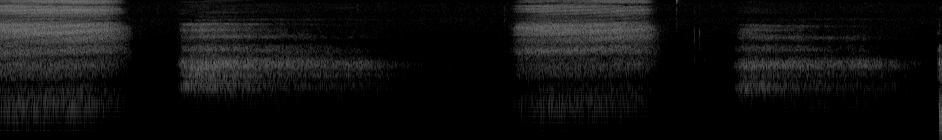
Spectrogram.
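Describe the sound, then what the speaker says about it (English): A person breathes slowly and audibly, with three long breathy exhalations or inhalations separated by short pauses, close and alone without talk. "I'm breathing, right? In and out."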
